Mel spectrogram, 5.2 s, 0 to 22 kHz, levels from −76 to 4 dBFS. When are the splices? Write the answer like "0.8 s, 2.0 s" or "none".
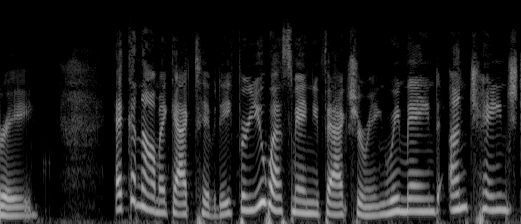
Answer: none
